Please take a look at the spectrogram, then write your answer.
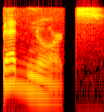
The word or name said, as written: Bednorz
